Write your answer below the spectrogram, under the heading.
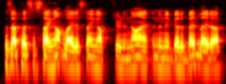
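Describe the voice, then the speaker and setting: A man's voice: fairly low pitch, level tone, quick pace. A man in his twenties chatting casually and unscripted as a podcast co-host, with blokey, sweary, slangy talk. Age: 20s.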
